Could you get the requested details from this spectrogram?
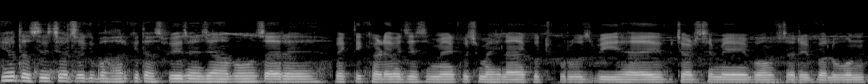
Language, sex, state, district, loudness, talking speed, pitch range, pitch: Hindi, male, Chhattisgarh, Bastar, -23 LUFS, 200 wpm, 115-130 Hz, 120 Hz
